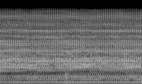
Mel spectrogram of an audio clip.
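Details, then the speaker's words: S-933A desoldering pump after replacing a shorted triac that made the tip get red hot: steady even hiss-whirr of vacuum pump sucking up melted solder without stutter; working normally. "ready to be sucked up and then pop it and it seems to work pretty good"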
